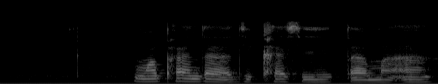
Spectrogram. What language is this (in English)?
Venda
